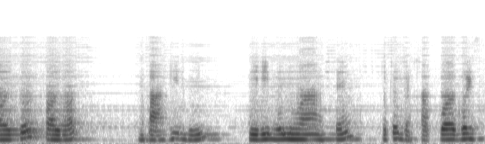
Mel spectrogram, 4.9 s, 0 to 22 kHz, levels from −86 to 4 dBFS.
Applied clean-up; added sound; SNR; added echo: neural separator model SepFormer DNS4.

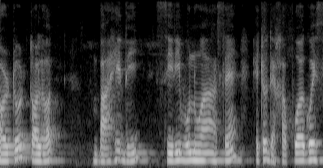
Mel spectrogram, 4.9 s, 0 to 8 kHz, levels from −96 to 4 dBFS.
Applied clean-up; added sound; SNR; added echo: none; none; none; none.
